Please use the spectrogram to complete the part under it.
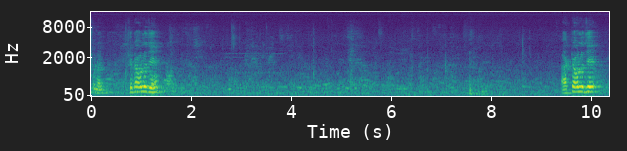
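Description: An elderly man reads out a statement into a microphone, in short loud bursts with pauses.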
